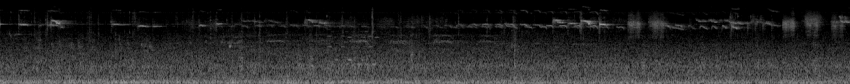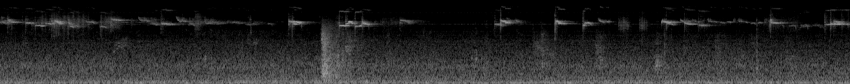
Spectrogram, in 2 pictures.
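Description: Small birds chirping, short high notes repeated again and again, over a steady low background rumble.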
